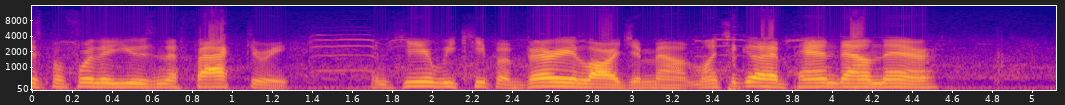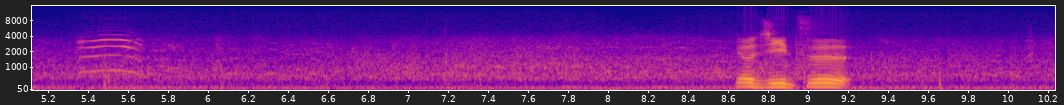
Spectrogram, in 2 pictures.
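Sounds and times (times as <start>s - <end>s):
goose honk: 0.0s - 4.4s, 5.3s - 8.8s
speech: 0.0s - 4.6s, 8.6s - 9.3s.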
